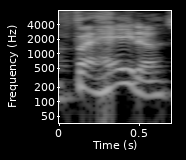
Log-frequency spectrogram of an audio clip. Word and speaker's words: Ferreira: However, when it comes to somebody like Bruno Ferreira, we make an H sound for the R.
